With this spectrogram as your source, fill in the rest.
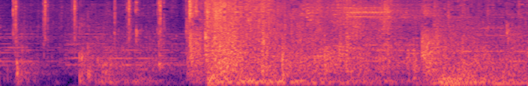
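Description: Explosive detonating in the video game The Finals: a few light clicks and taps, then a loud booming blast with a sustained rumbling roar that lingers for a couple of seconds.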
